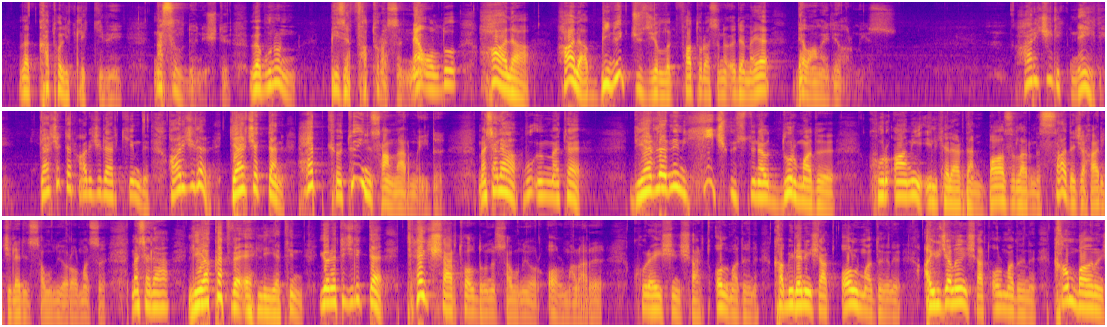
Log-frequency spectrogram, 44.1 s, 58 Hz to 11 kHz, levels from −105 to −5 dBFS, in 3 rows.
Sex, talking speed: male, 90 wpm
